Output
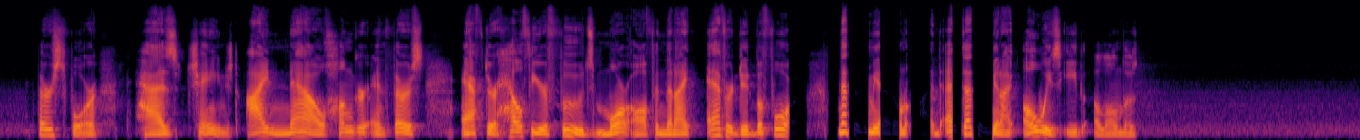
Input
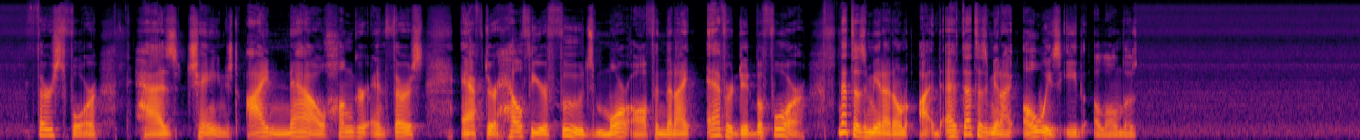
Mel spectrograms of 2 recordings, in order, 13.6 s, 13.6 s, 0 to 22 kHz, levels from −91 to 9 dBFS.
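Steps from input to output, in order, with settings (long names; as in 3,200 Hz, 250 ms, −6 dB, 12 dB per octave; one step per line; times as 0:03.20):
low-pass that shuts in the quiet parts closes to 800 Hz, open at −14 dBFS
high-pass filter 160 Hz 24 dB per octave
0:07.87–0:09.93: gate pattern "x..x..xx.x.." 145 BPM −60 dB
level −1 dB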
